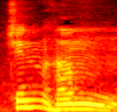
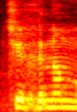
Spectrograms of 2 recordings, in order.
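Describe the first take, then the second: First: The nasal comes first, then the h. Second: The h comes first, then the nasal. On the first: The speaker calls it right. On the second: The speaker calls it wrong. "சிஹ்னம் கிடையாது"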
